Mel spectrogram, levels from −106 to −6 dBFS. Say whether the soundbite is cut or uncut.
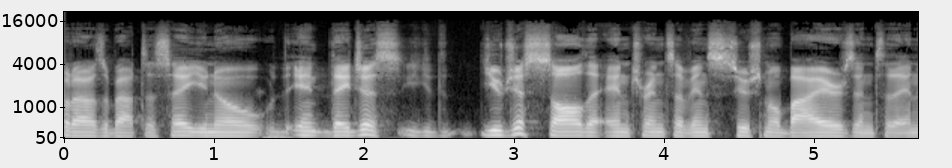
uncut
